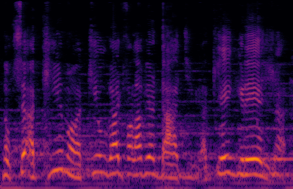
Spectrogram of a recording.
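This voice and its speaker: A Brazilian man with a very high voice delivers an emphatic church sermon. He calls out to the congregation again and again. The sound rings with hall reverb, and faint music plays behind him. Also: fast. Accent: Brazilian Portuguese. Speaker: pastor. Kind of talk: lively Pentecostal sermon. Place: church sanctuary.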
